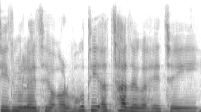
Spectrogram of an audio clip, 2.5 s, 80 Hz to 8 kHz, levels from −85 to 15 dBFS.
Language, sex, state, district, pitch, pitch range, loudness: Maithili, female, Bihar, Darbhanga, 215 Hz, 195-225 Hz, -19 LUFS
